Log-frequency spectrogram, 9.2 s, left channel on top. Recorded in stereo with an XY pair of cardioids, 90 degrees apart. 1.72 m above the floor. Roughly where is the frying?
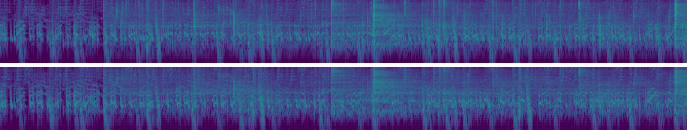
Ahead left.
